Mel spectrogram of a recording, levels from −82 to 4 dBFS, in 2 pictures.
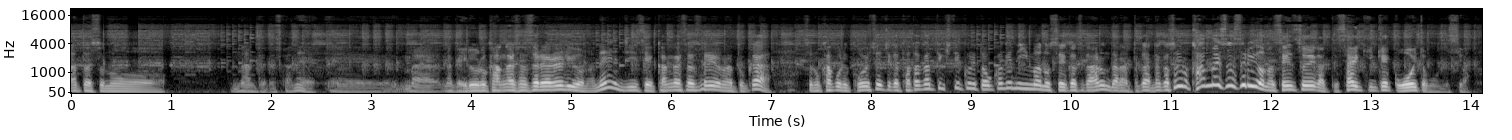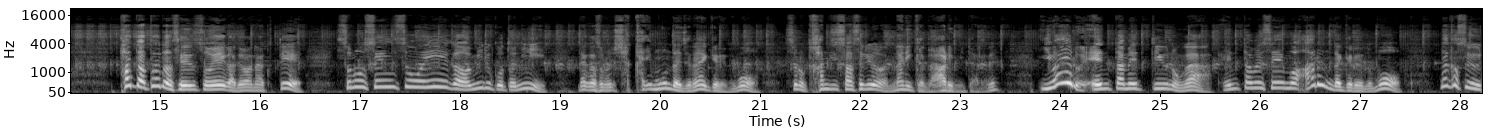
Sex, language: male, Japanese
